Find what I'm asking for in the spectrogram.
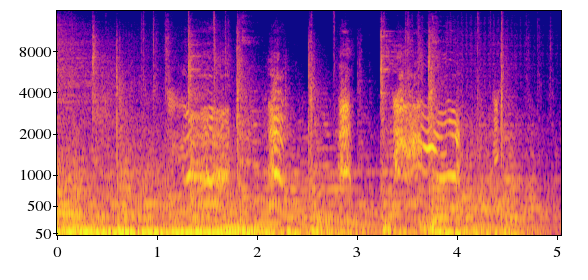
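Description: A dog barks and yelps in short, repeated bursts while fighting a python, the sharp calls loud and close over a continuous low rumble.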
